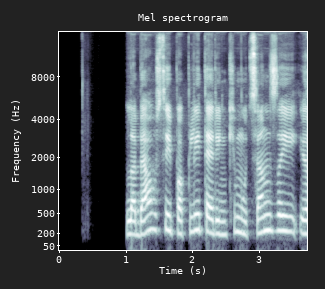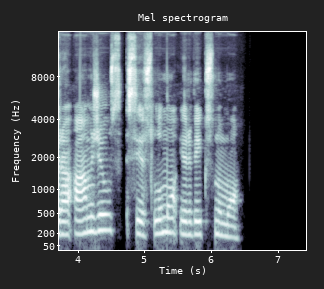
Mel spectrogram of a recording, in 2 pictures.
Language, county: Lithuanian, Telšiai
